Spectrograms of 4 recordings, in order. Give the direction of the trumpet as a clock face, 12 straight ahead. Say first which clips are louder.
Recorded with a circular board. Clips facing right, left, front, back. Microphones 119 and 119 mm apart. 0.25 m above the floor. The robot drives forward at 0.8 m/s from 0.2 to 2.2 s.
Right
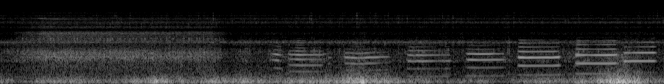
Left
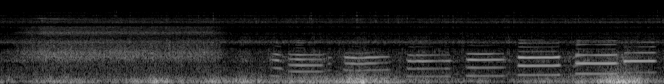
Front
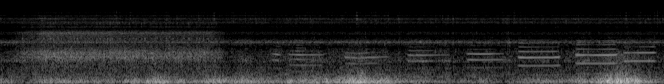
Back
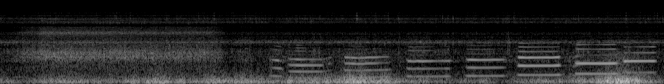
Left 3 dB, back 4 dB; 7 o'clock.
